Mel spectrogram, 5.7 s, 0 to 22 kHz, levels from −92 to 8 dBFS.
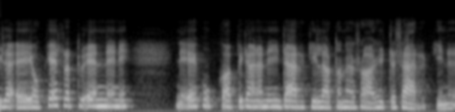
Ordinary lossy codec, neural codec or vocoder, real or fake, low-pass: none; none; real; 10.8 kHz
